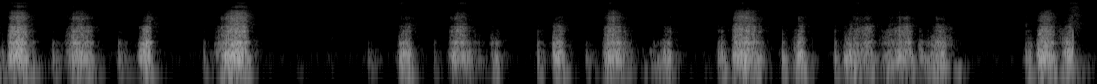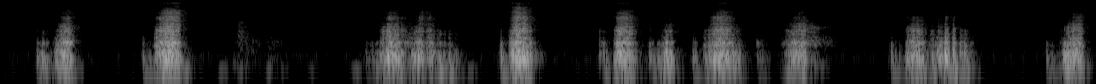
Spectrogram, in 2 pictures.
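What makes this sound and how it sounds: A Brause Cito Fein steel-nib dip pen writes text on a lined paper sheet, making repeated short, dry scratching strokes. The strokes come in quick bursts separated by brief pauses, each one a crisp scratch with a bright, papery hiss over a faint low tone.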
